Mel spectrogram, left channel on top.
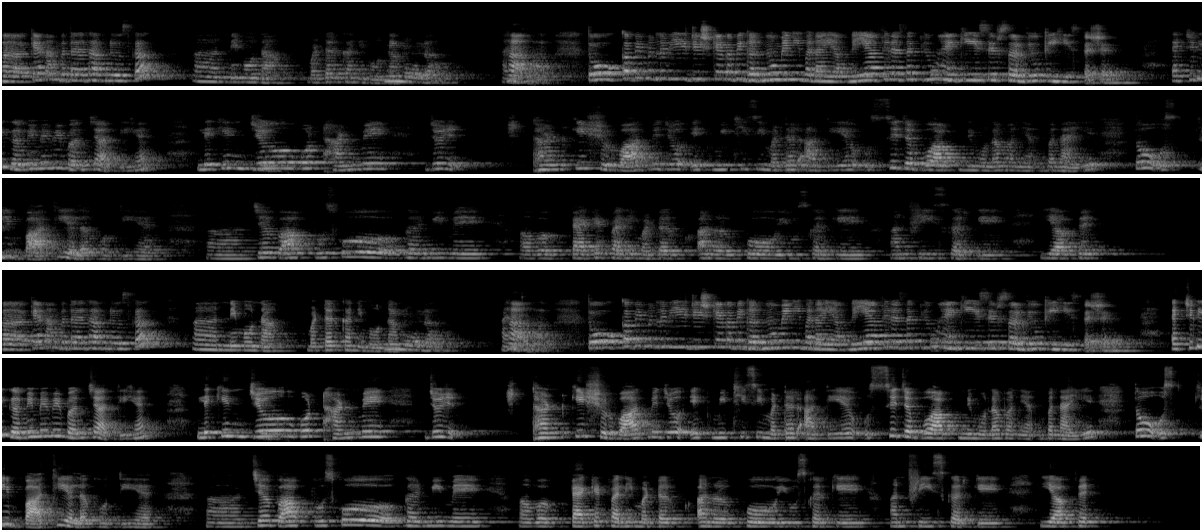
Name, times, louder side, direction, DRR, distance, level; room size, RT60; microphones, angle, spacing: voice 1, 0.0-1.5 3.8-4.5 5.0-11.3 14.6-14.7 24.0-24.1, left 1 dB, 5° left, -2 dB, 0.4 m, -33 dB
voice 2, 1.9-2.8 3.1-4.0 5.0-5.2 11.5-16.6 17.0-34.9, right 5 dB, 80° right, 8 dB, 0.3 m, -33 dB
2.3 x 2.3 x 2.3 m, 0.90 s
head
